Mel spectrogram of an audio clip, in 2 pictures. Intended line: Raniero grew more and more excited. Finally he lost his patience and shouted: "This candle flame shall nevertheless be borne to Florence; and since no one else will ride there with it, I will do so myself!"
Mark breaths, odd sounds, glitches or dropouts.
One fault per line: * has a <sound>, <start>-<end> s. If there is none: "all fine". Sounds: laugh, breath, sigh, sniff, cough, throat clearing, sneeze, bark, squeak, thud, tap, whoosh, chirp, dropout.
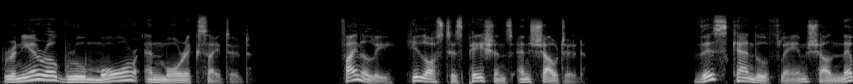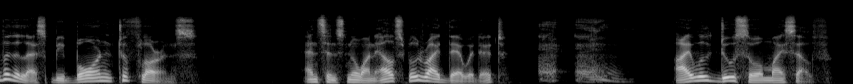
* has a throat clearing, 13.9-14.9 s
